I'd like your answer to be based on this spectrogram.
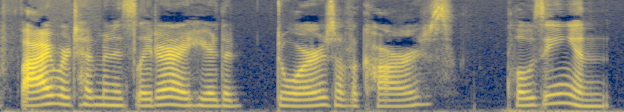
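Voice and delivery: ordinary talk, nothing marked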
